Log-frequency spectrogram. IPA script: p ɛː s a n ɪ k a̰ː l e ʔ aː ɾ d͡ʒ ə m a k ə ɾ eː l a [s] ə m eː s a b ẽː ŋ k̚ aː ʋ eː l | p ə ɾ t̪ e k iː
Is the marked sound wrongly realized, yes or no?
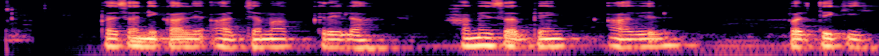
yes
